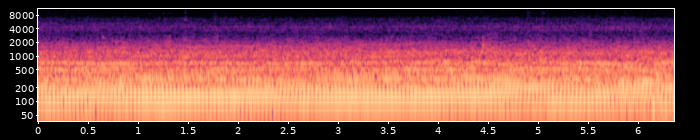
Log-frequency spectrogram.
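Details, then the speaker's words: Husqvarna mower with a Kohler engine that the customer said wouldn't run, left running 30–40 minutes as a test: a steady, even drone with no misses, surging or knocks. "That Husqvarna still seems to be running good"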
